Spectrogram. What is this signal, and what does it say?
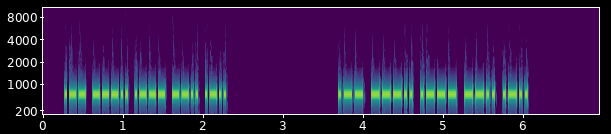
Morse code, heard as a keyed tone, about 47 wpm, 700 Hz. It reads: W8JZL W8JZL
